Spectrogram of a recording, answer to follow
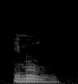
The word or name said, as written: mung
